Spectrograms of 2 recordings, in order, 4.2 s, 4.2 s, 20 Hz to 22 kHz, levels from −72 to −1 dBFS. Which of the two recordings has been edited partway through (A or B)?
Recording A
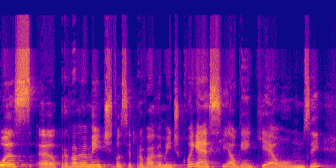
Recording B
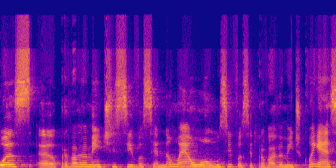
A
